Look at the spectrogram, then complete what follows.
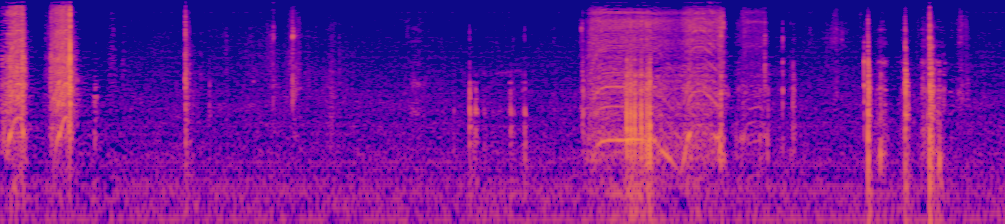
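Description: Bosch cordless drill-driver backing screws out of a wooden crossbar: two short whirring bursts at the start, then a longer run with shifting pitch about six seconds in, followed by a few sharp knocks.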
